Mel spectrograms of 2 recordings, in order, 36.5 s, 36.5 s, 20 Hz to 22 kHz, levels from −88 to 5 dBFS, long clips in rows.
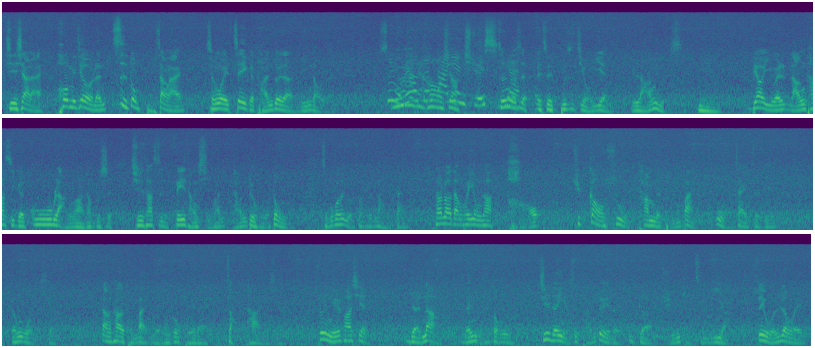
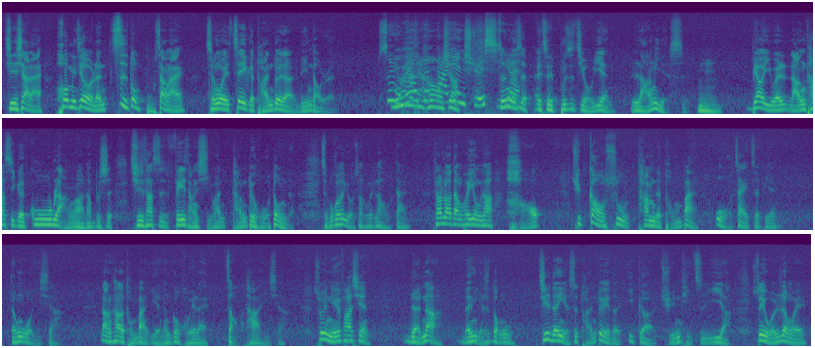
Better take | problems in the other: second | hiss; loud; throughout; 5 dB below the speech; faint in the second

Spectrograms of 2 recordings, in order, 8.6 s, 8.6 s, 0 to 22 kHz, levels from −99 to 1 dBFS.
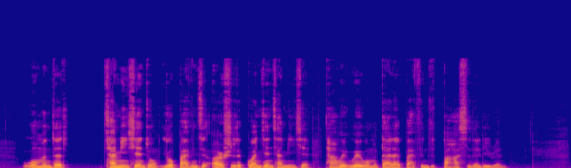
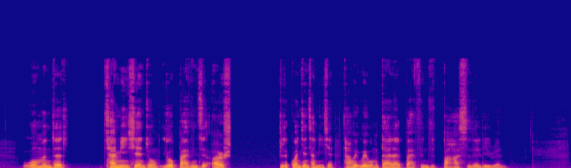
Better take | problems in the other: first | audio freezing; at 3.5 s for 0.5 s

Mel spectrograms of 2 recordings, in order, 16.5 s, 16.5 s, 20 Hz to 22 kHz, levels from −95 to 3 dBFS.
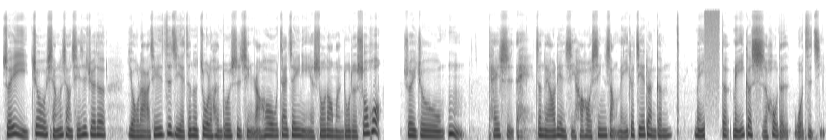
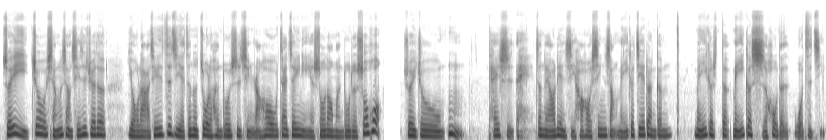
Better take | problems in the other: second | audio cutting out; filled with static; at 14 s

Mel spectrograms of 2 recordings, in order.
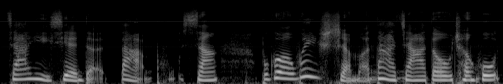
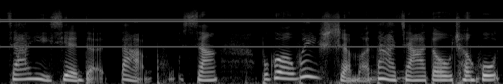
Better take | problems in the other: first | high-pitched whine; loud; throughout; 7.5 kHz, 6 dB below the speech; faint in the first

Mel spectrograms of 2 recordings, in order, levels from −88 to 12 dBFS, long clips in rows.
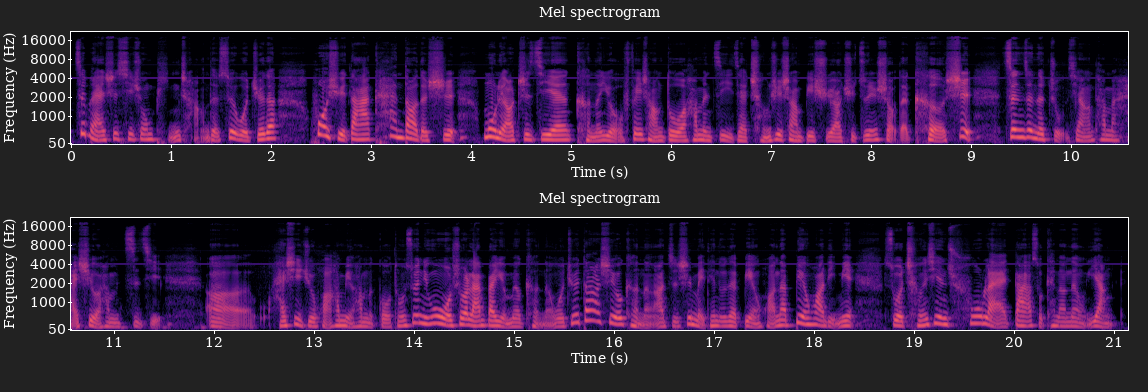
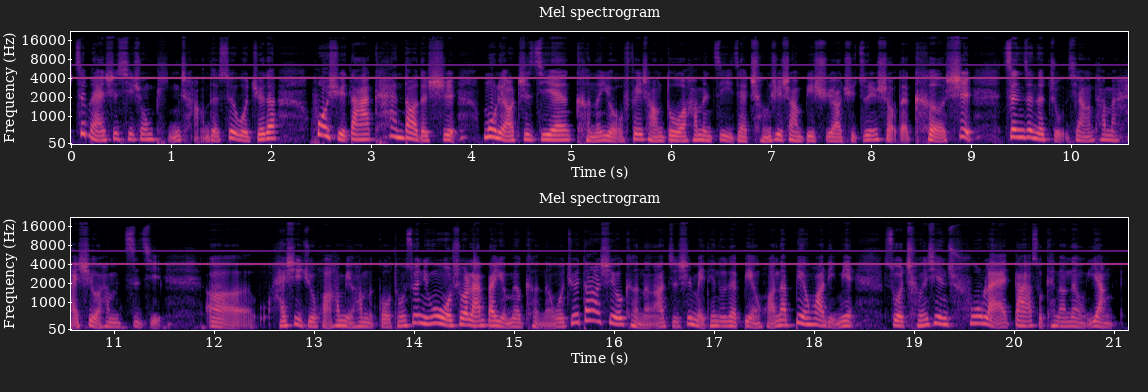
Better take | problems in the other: first | high-pitched whine; loud; throughout; 4 kHz, 6 dB below the speech; faint in the first

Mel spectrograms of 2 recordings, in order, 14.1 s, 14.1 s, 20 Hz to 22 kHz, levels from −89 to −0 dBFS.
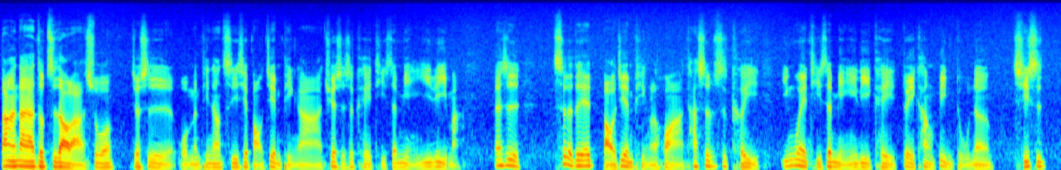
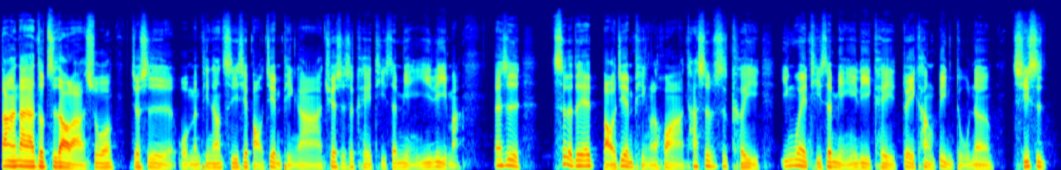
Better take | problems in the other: second | hiss; faint; throughout; 25 dB below the speech

